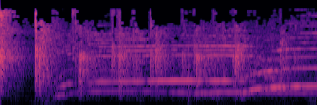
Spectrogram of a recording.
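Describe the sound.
An audience claps and cheers together in answer to a question about who has ever suffered from anxiety, a steady wash of many hands under high, sustained whoops and voices, loud throughout the short burst.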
